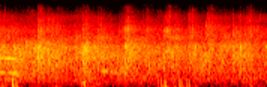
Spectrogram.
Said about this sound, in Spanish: Y aquí, demos un gran aplauso por lo que Dios ha hecho en nuestra iglesia.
